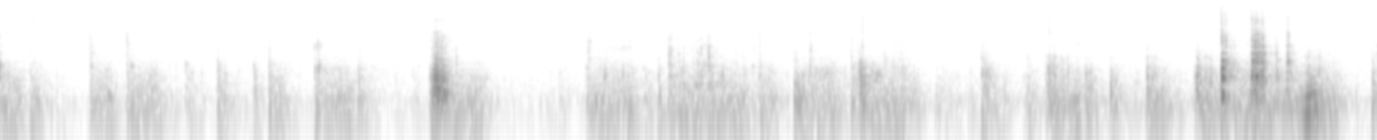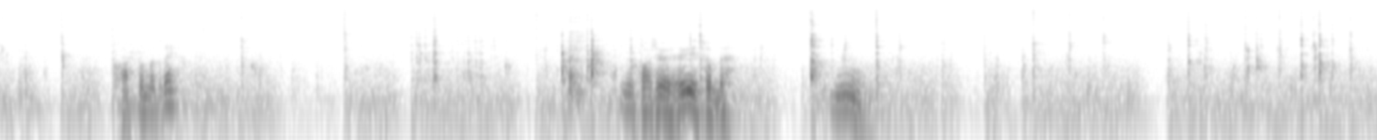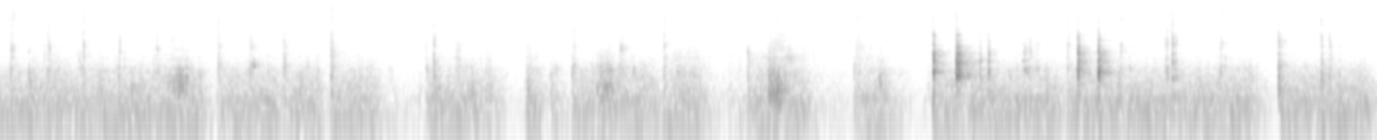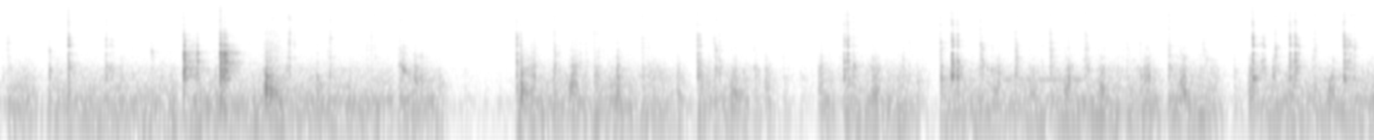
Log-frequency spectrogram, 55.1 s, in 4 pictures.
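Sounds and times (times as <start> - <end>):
person chewing seafood: 46.5 - 55.0.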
